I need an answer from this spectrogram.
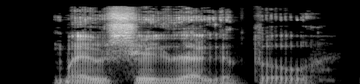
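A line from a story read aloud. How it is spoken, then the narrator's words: Deep calm bass. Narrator (Russian): густым спокойным басом сказал Слепов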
